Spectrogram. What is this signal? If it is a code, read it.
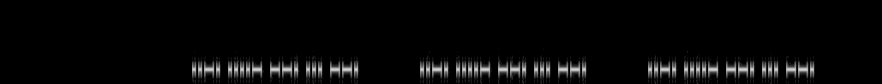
Morse code, heard as a keyed tone, about 40 wpm, 700 Hz. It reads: F4GSG F4GSG F4GSG
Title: DXCC-100 Call Signs - 5 Characters - Repeated 3x - 40wpm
